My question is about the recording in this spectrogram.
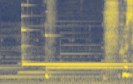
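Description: Two-tone doorbell chime ringing: the first note sounds about a third of a second in, a second note follows shortly after, and both ring on and fade slowly.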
